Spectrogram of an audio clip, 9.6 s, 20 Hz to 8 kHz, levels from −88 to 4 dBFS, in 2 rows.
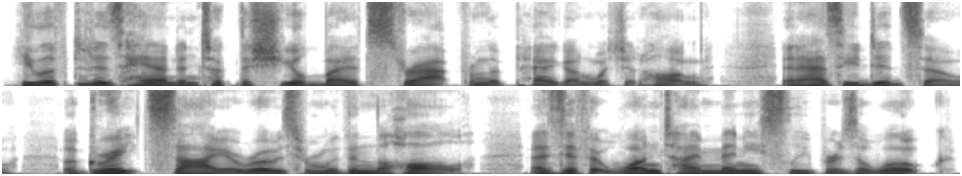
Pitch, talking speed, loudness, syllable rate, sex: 145 Hz, 245 wpm, -19 LUFS, 5.6 syllables/s, male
